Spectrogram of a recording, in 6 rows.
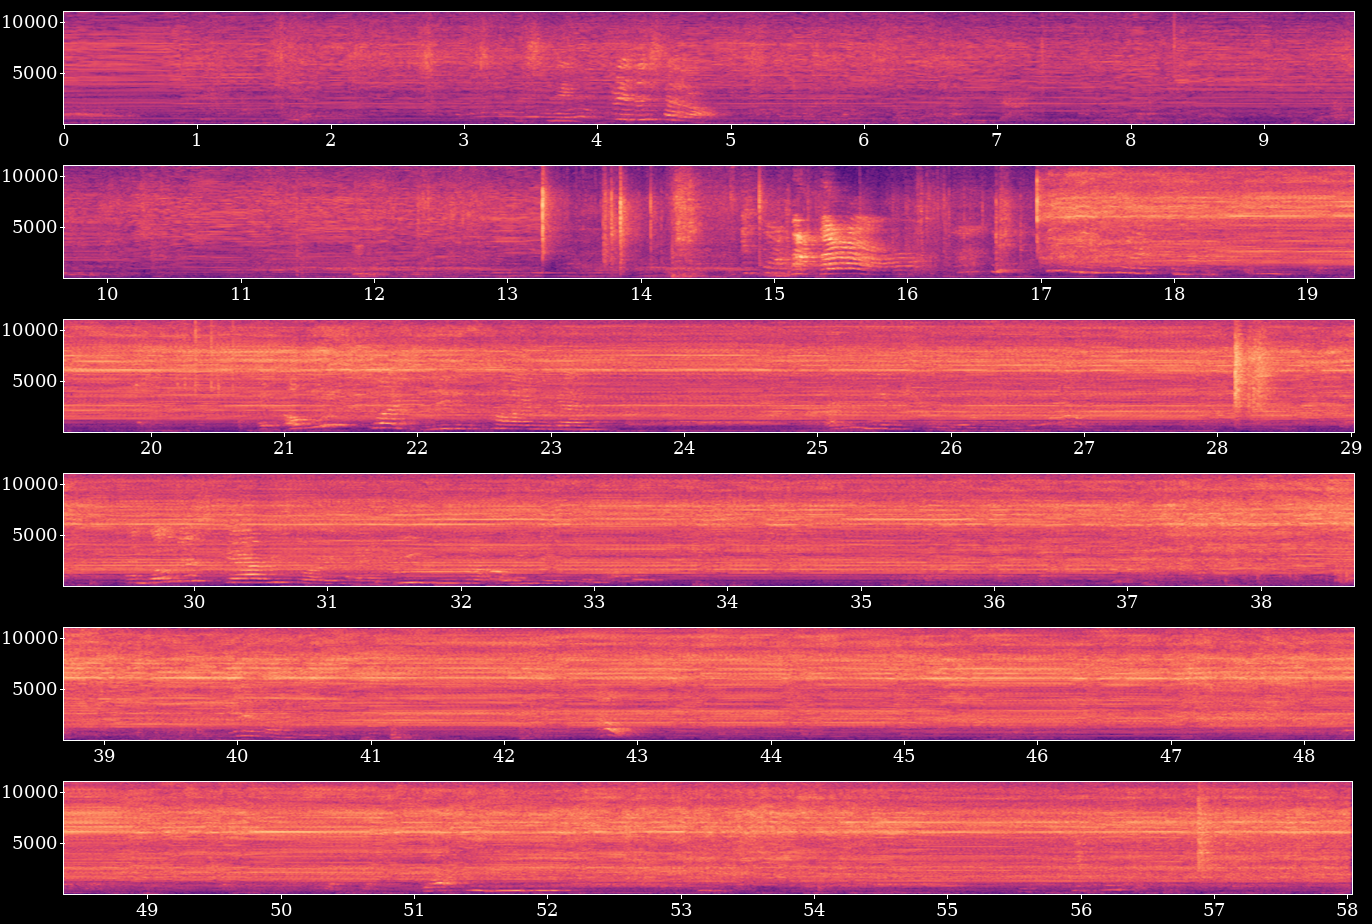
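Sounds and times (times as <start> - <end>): electric hair clippers buzzing: 0.0 - 58.0.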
